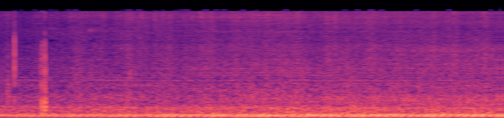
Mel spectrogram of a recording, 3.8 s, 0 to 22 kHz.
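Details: 1995 Chevy Blazer 4.3L CPI after replacing spider injector assembly and leaking lines, warm in closed loop, fuel pressure 52 psi: steady, even low rumble with no misses, knocks or hunting; healthy idle.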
